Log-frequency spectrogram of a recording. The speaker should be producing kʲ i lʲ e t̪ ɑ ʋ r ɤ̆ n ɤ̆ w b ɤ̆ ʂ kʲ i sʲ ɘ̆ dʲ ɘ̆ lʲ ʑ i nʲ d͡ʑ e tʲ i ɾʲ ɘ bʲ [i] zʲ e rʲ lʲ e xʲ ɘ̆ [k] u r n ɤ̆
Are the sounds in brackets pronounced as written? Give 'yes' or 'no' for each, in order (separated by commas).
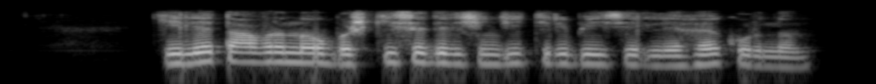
no, yes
